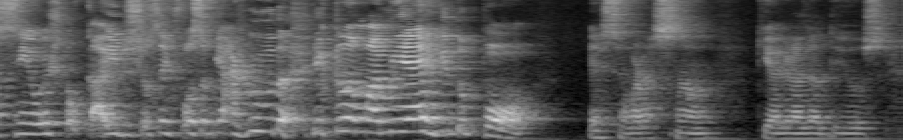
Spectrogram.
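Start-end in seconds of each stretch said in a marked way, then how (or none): 0.0-4.1 pleading prayer. Retold or imitated. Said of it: "não tem mais força".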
